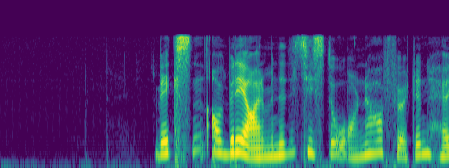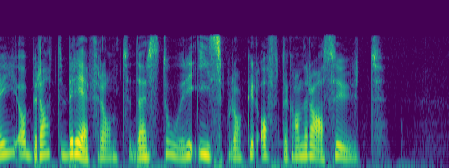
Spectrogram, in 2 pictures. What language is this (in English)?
Norwegian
